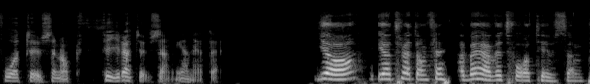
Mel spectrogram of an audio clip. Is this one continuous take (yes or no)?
yes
